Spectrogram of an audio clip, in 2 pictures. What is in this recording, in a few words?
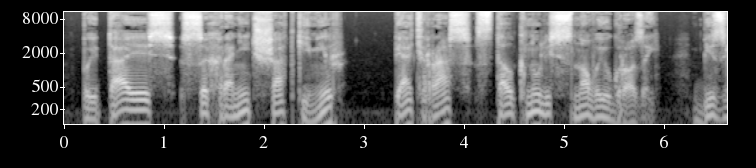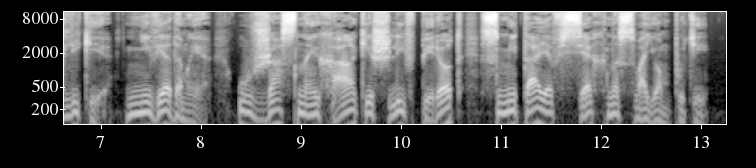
narr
